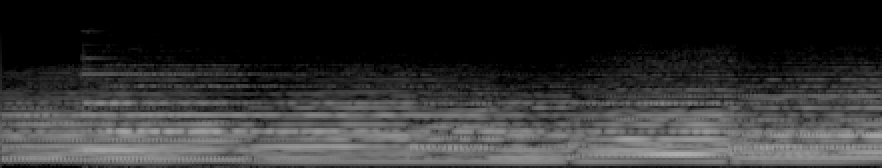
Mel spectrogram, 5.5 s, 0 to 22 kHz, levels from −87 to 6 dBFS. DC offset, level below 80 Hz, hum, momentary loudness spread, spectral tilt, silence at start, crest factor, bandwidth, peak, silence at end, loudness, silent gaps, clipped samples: under 0.1%; -76 dBFS; none; 7 LU; -8 dB/octave; 0 s; 14 dB; 7.4 kHz; -18 dBFS; 0 s; -32 LUFS; none; under 0.1%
